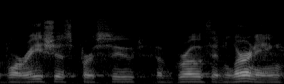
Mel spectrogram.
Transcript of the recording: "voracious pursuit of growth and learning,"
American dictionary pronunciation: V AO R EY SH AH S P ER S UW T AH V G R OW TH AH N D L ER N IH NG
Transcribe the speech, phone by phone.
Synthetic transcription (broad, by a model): V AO R EY SH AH S P ER S UW T AH V G R OW TH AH N L ER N IH NG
